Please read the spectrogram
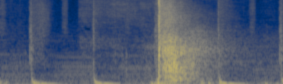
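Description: A firecracker goes off with one sharp bang a little over a second in, its fuse lit by focused sunlight. Background music plays underneath.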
